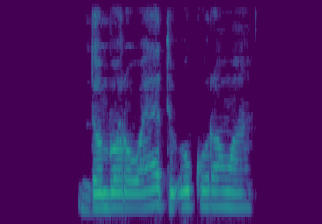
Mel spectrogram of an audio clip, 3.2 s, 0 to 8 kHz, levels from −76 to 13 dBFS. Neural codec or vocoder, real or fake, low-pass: none; real; 7.2 kHz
